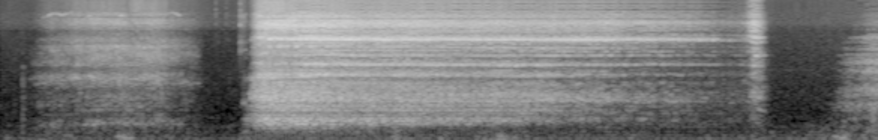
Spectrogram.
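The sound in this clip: A deep breath drawn in during a guided relaxation, a long, loud, breathy rush lasting about five seconds, preceded by a softer breath and followed by a short puff of air.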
